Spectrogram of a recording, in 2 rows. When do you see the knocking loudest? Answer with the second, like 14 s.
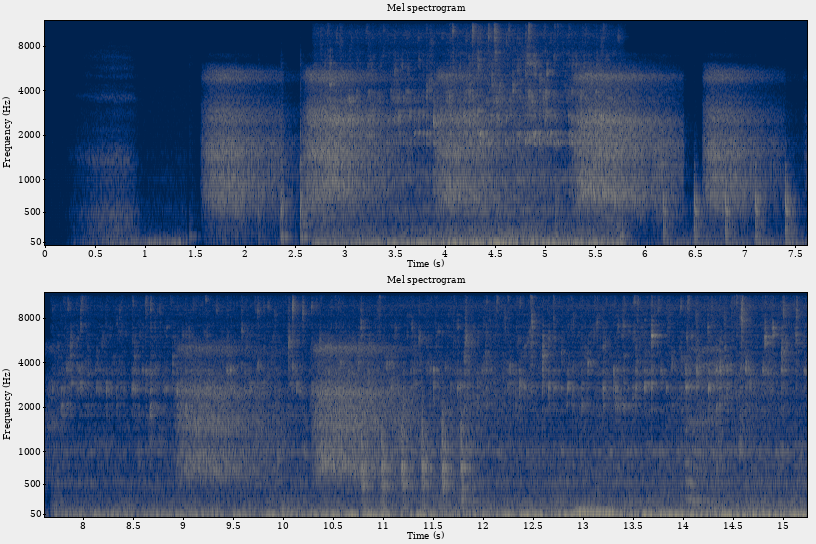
12 s.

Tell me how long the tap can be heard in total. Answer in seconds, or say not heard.
11 s.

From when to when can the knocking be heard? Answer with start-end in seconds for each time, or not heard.
1.4-2.6, 6.2-7.7, 10.8-12.0.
